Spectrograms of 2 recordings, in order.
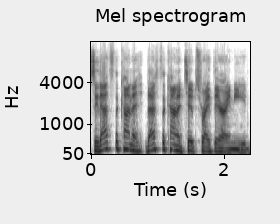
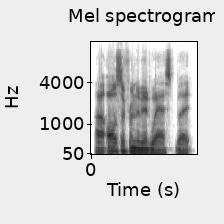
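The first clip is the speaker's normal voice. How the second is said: ordinary talk, nothing marked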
